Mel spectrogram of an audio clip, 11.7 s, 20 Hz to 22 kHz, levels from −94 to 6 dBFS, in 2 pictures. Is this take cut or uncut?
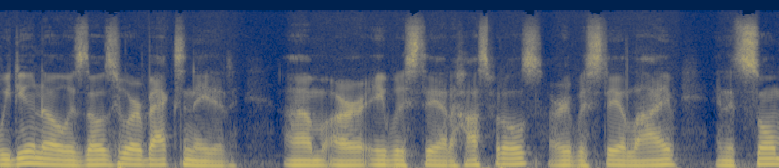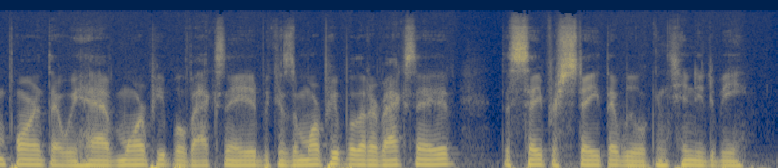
uncut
